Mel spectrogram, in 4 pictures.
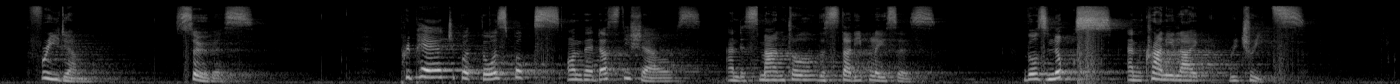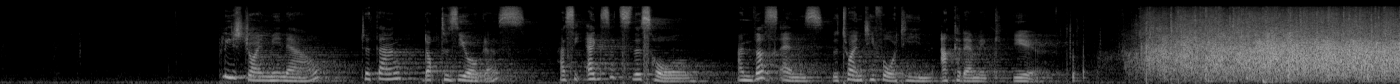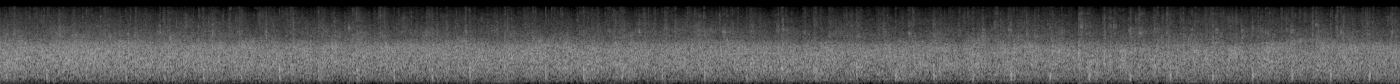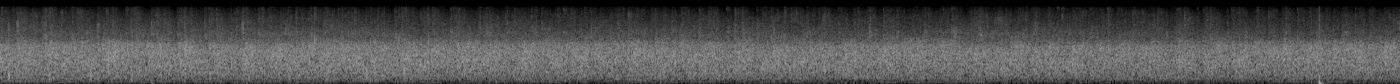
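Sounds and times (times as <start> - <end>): audience applause: 25.2 - 56.0.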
